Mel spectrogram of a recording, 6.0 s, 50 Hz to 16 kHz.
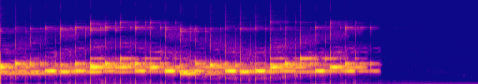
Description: Ambient / Keys / SYNTH042_AMBNT_160_C_SC3.wav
